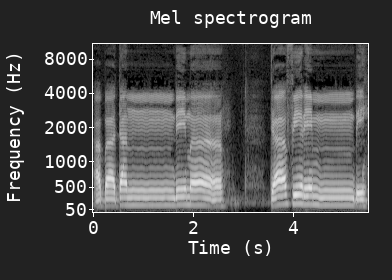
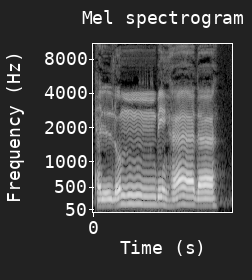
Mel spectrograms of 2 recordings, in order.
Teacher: Bunyinya berubah jadi mba, mbi, mbu dengan dengung. Dengung itu artinya berarti 3 ketukan atau 1/2 alif.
